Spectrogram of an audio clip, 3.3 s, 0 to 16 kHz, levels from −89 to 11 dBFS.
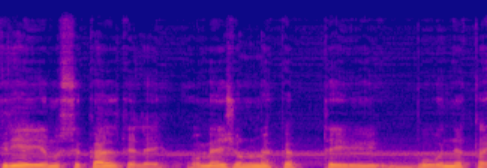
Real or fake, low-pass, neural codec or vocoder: fake; 14.4 kHz; vocoder, 44.1 kHz, 128 mel bands, Pupu-Vocoder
